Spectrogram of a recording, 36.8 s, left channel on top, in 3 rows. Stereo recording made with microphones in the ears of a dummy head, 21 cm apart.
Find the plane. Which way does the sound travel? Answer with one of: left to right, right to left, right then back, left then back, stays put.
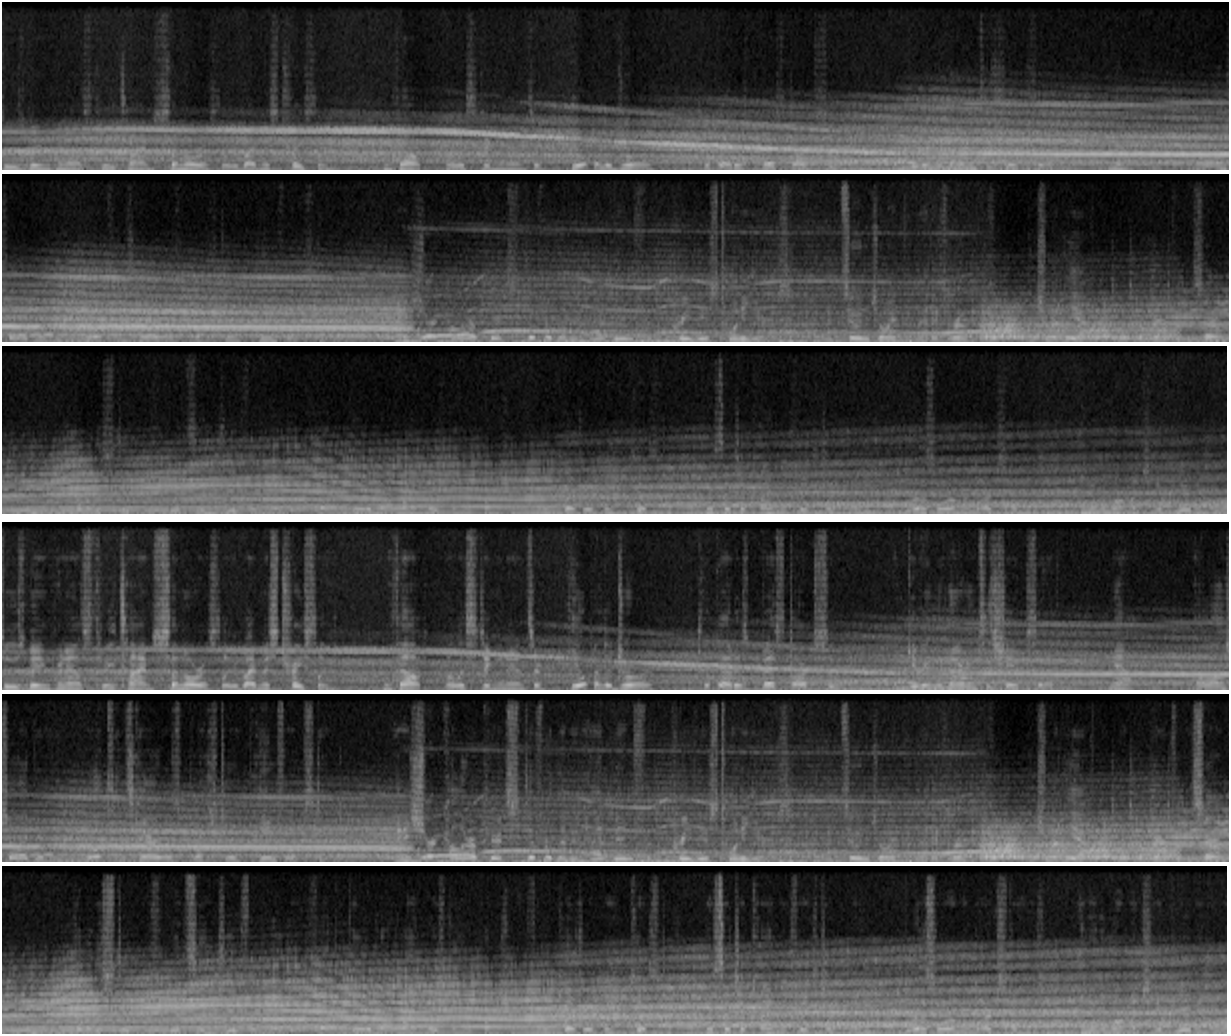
left to right.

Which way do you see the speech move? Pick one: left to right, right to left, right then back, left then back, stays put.
left then back.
